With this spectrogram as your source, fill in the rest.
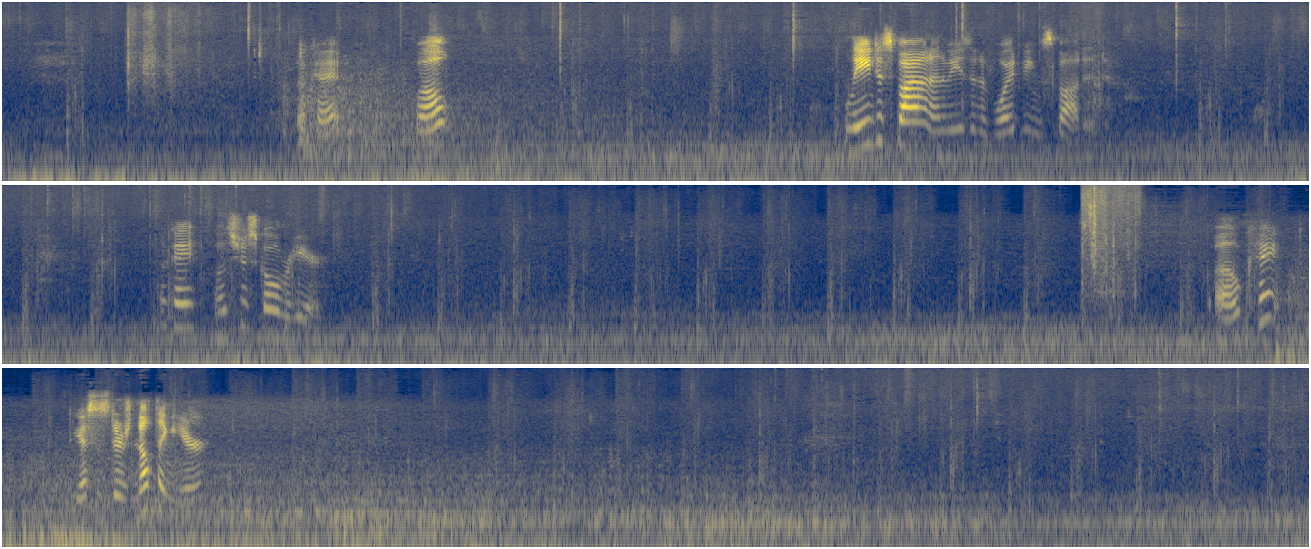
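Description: Footsteps tread slowly along a wooden walkway.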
